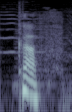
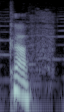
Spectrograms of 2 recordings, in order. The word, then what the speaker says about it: kaf: has a dot inside this dot tells us to pronounce the letter with the k sound cuff cuff but when there is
